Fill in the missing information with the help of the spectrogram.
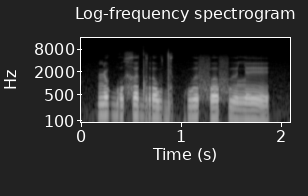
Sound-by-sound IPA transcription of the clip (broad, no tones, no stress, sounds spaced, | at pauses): ɳ ʏ ɡʷ i x ə d r o w d i kʷ e f ə f ɨ l e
